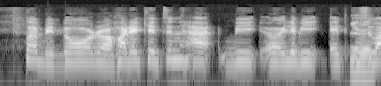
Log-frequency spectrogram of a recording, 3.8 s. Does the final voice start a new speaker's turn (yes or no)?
yes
